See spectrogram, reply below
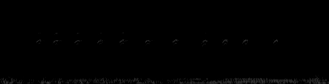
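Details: Black-crested titmouse (Baeolophus atricristatus), one of two or three in a small October flock in Chaetura Canyon, Texas: its louder distinctive call, a quick run of about a dozen harsh, evenly spaced notes, roughly five a second, over a low rumble.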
